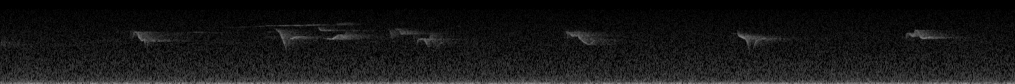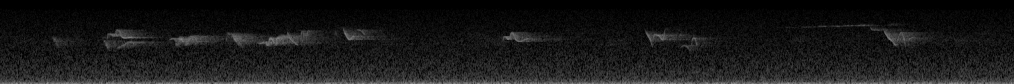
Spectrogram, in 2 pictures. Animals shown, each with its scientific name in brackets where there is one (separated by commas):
Black-throated Green Warbler (Setophaga virens), Blue-headed Vireo (Vireo solitarius), Scarlet Tanager (Piranga olivacea)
